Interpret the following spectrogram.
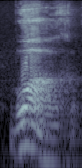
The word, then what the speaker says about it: boire: verbe boire، boire، boire يعني يشرب. عود نفسك الاو اي او الاو اي بالانجلش بنطقها وا، boire يعني يشرب.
